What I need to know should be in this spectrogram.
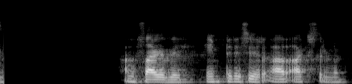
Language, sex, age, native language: Icelandic, male, 30-39, Icelandic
